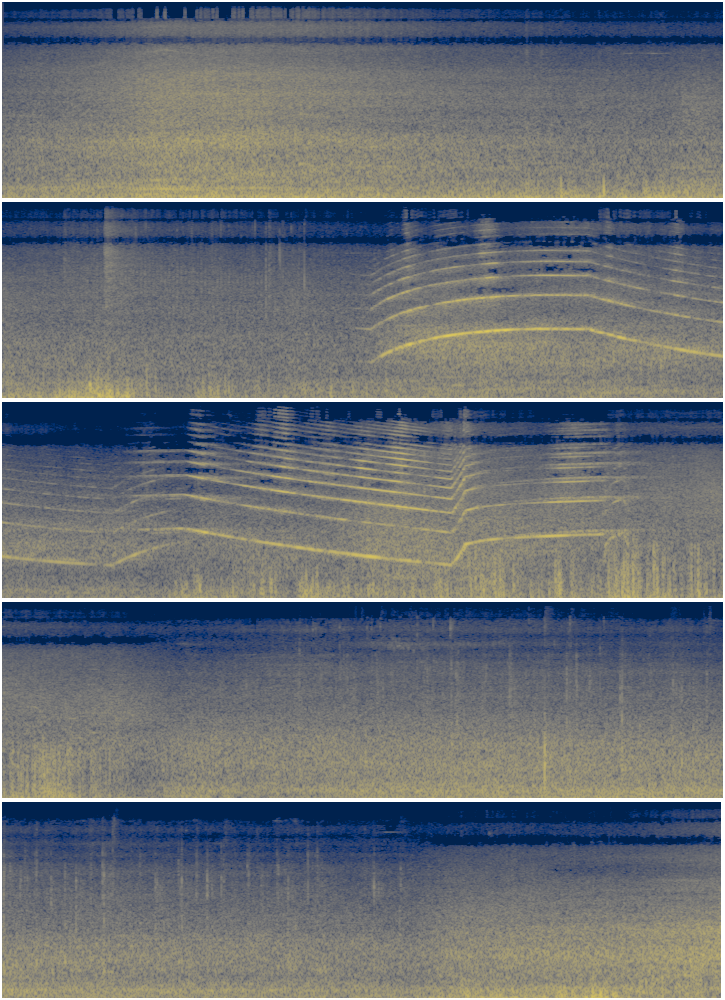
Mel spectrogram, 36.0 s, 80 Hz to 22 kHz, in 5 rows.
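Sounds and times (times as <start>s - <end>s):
road traffic noise: 0.0s - 36.0s
emergency vehicle siren wailing: 10.5s - 21.2s.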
